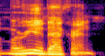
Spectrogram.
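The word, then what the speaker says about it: Morena Baccarin: Maria Baccarin.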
